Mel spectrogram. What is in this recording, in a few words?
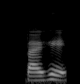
"pague", accent; laboratori fonetica; practiques accent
